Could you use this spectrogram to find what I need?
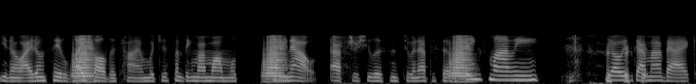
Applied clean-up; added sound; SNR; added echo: none; Brass instrument; -2 dB; none.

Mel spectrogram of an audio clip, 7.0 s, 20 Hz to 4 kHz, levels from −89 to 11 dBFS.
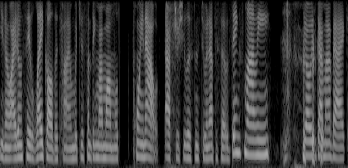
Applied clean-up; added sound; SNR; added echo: none; none; none; none.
